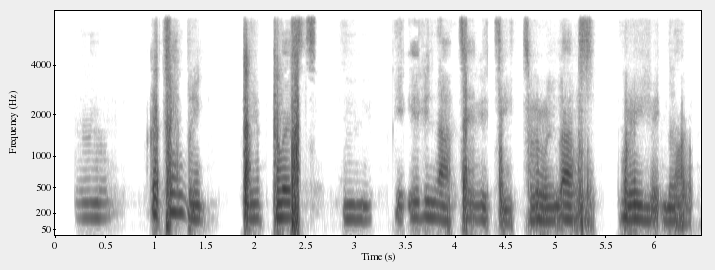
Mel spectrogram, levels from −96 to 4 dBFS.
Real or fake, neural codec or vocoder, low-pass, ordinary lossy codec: fake; codec, 16 kHz in and 24 kHz out, 0.6 kbps, FireRedTTS-2 codec; 7.2 kHz; none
